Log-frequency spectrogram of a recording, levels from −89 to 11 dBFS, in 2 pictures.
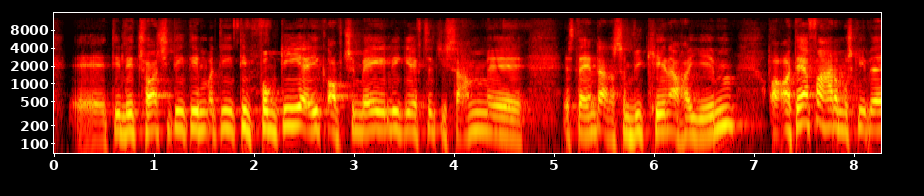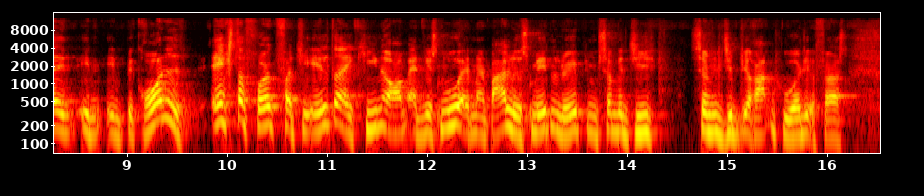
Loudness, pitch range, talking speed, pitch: -22 LUFS, 150-180 Hz, 215 wpm, 165 Hz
